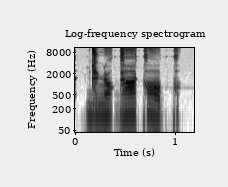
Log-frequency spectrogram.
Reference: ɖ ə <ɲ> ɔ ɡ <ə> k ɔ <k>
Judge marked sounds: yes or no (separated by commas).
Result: no, no, yes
